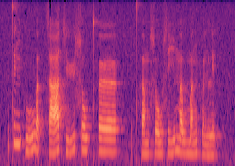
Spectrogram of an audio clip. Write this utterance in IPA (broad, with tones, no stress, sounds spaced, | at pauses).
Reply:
t̪ ɪ˥ ŋ k uː˨˥ w ɐ˨ k̚ s aː˨˥ t͡s yː˨˥ s o˧ w t̪ʰ œː˧ | t̪ʰ ɐ˨ m s o˨˧ w s iː˨˥ m ɐ˧ w m ɐ˨˥ ŋ f ɵ˨ n l ɪ˨˥ k̚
